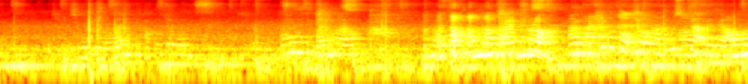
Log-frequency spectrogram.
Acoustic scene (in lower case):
cafe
